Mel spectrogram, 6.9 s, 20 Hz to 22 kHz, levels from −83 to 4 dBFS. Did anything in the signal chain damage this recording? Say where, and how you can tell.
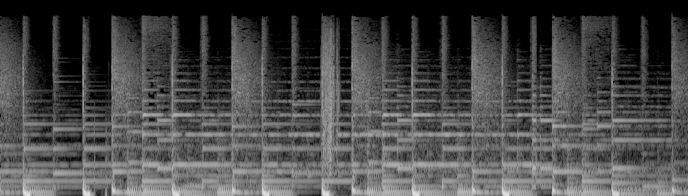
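Yes. At 0.94 s and 5.52 s the sound jumps forward with no gap of silence, most likely dropped buffers (overrun) at the driver or buffer stage. The skip is short at 0.94 s, around 10 ms, and longer at 5.52 s, around 30 ms. In each case the samples were overwritten before the software collected them, and the two ends were joined directly. On a waveform this shows as a sudden discontinuity. On a spectrogram it is a thin vertical broadband line.

At the codec stage, damaged data in the compressed stream causes a brief glitch from 1.05 to 1.09 s and a single blip at 5.36 s. The decoder hit corrupt frames, lost sync and searched ahead for the next frame header, so the sound glitches. A spectrogram shows a small block of smeared, unnatural energy, sometimes with a shift in the spectral pattern just after it. The waveform looks locally garbled rather than simply cut.

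From 3.20 to 3.39 s there is a burst of scratchy, rustling noise about as loud as the sound itself, likely cable scratch noise in the analogue wiring from a worn connector or cable being moved. The contact resistance fluctuated rapidly and added dense, irregular crackle for about a fifth of a second. On the waveform it appears as jagged spikes riding on the signal. A spectrogram shows ragged broadband speckle across that span.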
